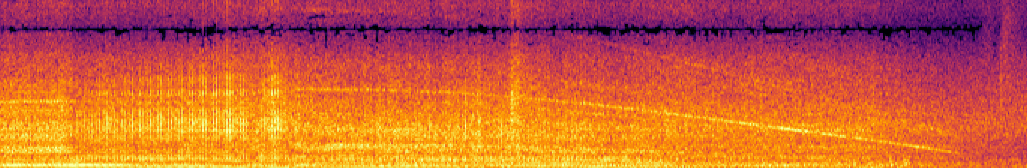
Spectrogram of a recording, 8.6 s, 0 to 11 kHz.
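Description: LS3 crate V8 running at high revs under load on a chassis dyno. Over the last few seconds it winds down, its note and loudness dropping, with a whine falling steadily in pitch.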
